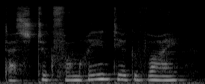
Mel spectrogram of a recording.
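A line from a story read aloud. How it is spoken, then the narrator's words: Awed whisper. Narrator (German): flüsterte William ehrfürchtig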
